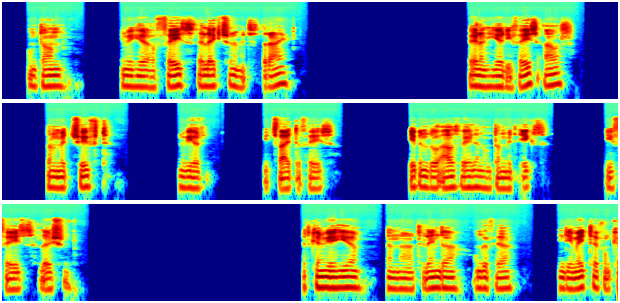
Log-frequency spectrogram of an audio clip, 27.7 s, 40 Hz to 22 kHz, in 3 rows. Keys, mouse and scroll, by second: 0.2 middle click, 4.5 3, 6.0 click, 8.4 middle click, 9.6 middle click, 12.0 shift+click, 12.9 middle click, 14.4 scroll down 2, 14.7 scroll up 1, 17.3 x, 21.3 Tab, 25.6 middle click.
